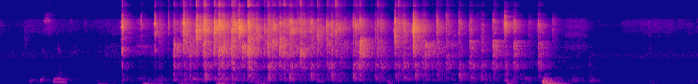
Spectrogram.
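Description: A small audience applauding, starting about one and a half seconds in, with dense, rapid handclaps that thin out and stop near the seven-second mark.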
